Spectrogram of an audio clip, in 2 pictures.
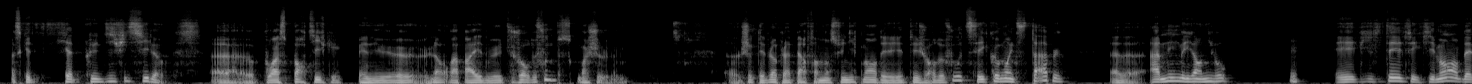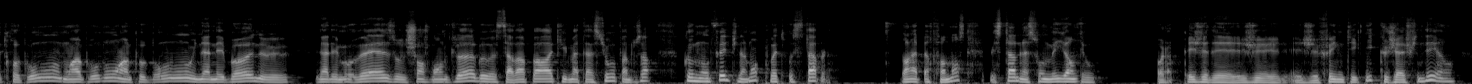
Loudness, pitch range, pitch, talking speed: -29 LUFS, 100-135 Hz, 115 Hz, 210 wpm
